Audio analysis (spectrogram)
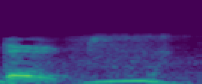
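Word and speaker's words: debts: तो फिलहाल हमारे पास एक टर्म आई है बेड डेट्स। क्या आई है, बेड डेट्स। देखिए इसमें क्या है, D will be silent, sorry B will be silent, bad डेट्स, B will be silent.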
